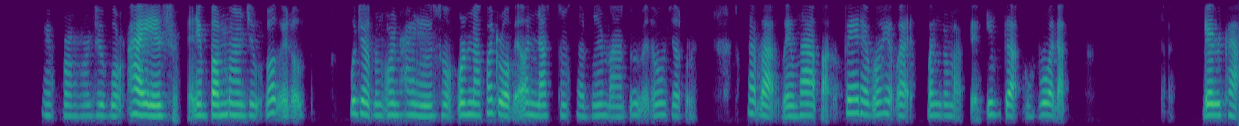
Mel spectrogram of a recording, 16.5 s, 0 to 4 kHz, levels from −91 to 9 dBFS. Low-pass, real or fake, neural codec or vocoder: 3.6 kHz; fake; autoencoder, 22.05 kHz, a latent of 192 numbers a frame, VITS, trained on one speaker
